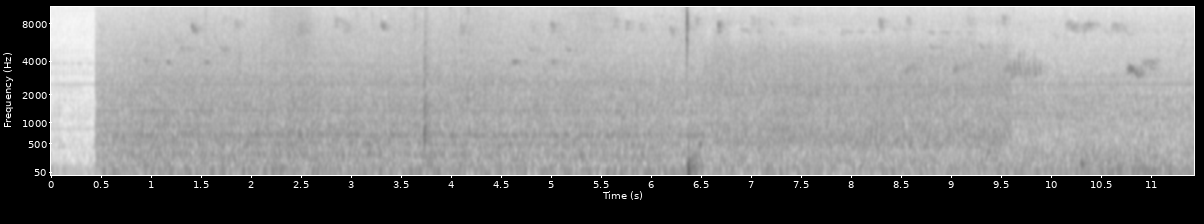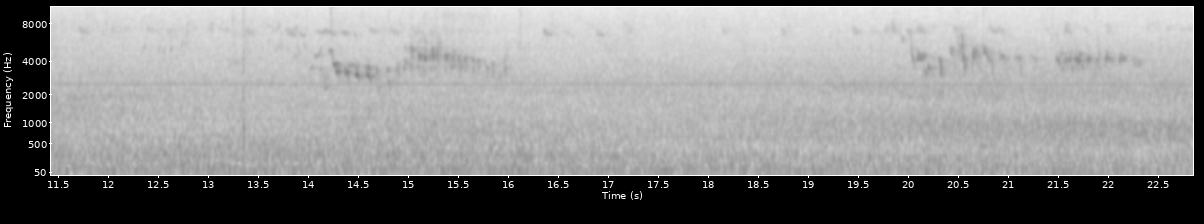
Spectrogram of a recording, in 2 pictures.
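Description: Steady outdoor background noise on a canal bank, with small birds chirping briefly several times from about ten seconds in. Two sharp knocks come early on, about four and six seconds in.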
